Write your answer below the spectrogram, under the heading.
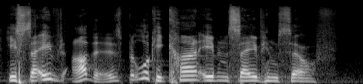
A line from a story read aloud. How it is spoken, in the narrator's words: Laughter of those around him saying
